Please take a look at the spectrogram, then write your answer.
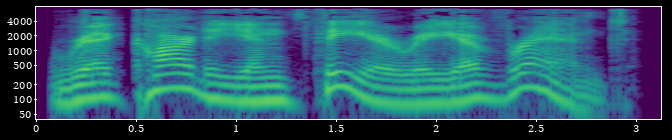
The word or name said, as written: ricardian theory of rent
